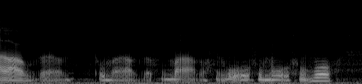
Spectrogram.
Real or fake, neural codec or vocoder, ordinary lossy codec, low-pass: fake; autoencoder, 22.05 kHz, a latent of 192 numbers a frame, VITS, trained on many speakers; none; 7.2 kHz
